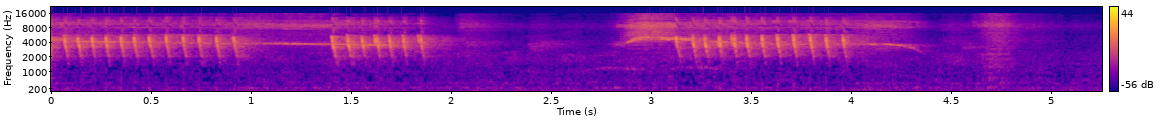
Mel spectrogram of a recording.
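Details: Bar-winged prinia singing bursting 'ngebren' song. Rapid, clicky, pulsed trills run over a thin, steady, high whistle. Three bursts are separated by short pauses, with a faint soft note near the end.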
